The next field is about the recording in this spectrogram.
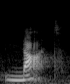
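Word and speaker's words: knot: the next word is not you tie a not in the jump ropes so we have k n another o and not t so it's the word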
